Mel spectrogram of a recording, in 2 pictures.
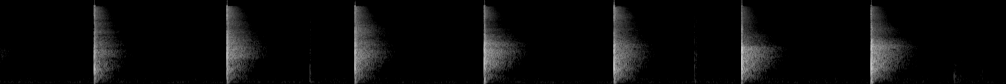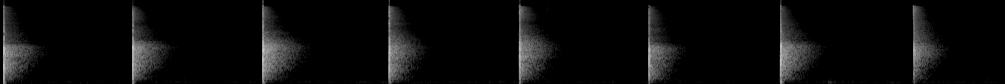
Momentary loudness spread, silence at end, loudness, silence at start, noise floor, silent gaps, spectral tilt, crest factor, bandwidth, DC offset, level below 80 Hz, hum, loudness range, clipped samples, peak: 20 LU; 0.75 s; -21 LUFS; 0.95 s; -73 dBFS; none; -0.5 dB/octave; 28 dB; 16 kHz; under 0.1%; -62 dBFS; none; 4 LU; under 0.1%; 0 dBFS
